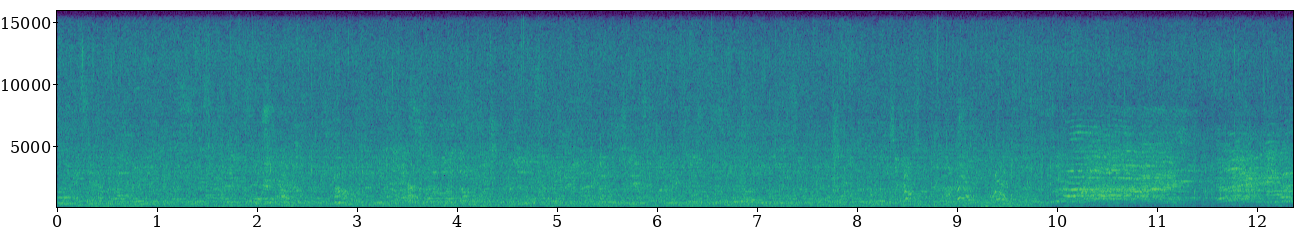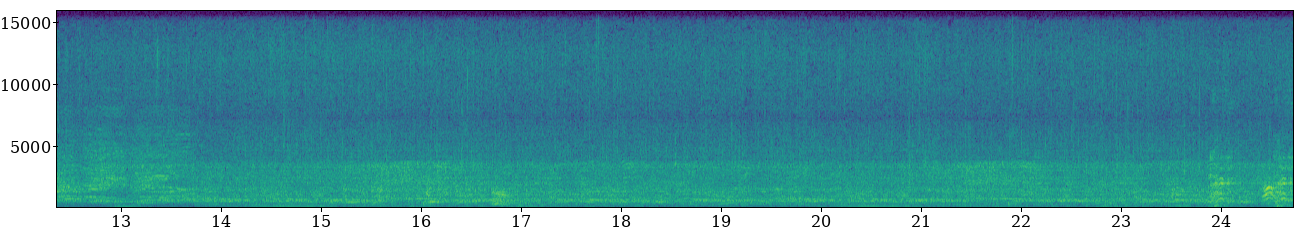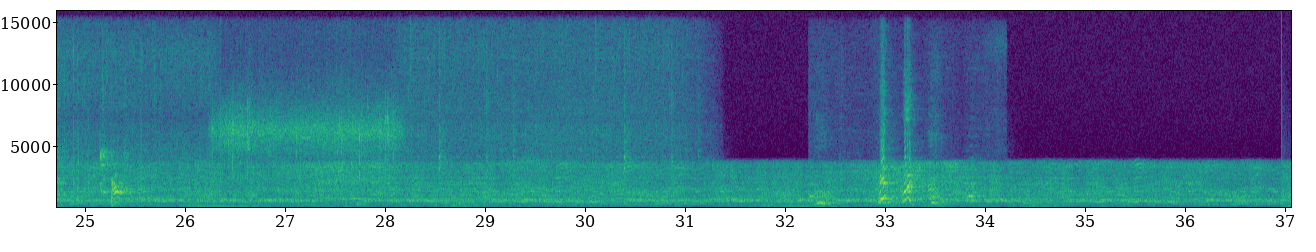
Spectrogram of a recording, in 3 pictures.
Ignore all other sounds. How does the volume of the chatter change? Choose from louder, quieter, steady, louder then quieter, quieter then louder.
steady.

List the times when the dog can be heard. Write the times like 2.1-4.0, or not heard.
2.1-3.8, 8.4-9.6, 15.3-17.0, 23.5-25.6, 32.2-34.2.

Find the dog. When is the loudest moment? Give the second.
33 s.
